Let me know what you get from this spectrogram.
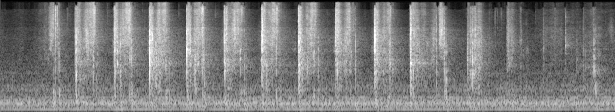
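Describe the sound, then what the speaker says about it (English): A tarot deck gets a hard riffle shuffle: about a dozen crisp, close, evenly spaced bursts of flicking cards that fade toward the end, with no voices. "good hard shuffle for the Healing Light Tarot deck."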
